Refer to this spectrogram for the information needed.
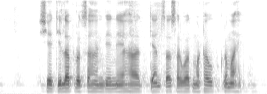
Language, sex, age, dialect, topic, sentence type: Marathi, male, 25-30, Standard Marathi, banking, statement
